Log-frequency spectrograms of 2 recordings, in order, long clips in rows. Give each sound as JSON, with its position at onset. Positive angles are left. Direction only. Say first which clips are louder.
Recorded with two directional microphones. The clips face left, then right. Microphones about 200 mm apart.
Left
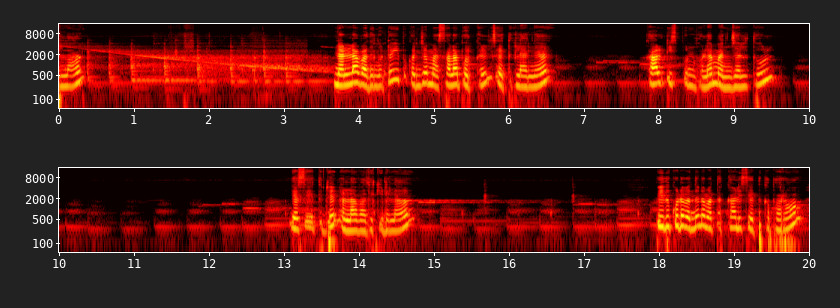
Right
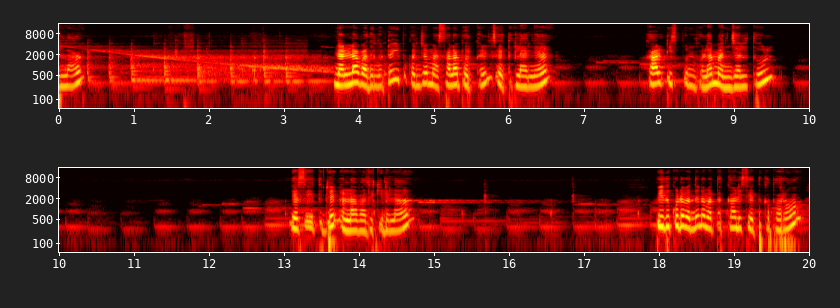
{"t": 0.0, "sound": "a sound", "louder": "right 2 dB", "side_deg": -15}
{"t": 3.7, "sound": "speech", "louder": "right 1 dB", "side_deg": -15}
{"t": 7.8, "sound": "speech", "louder": "right 2 dB", "side_deg": -10}
{"t": 12.7, "sound": "speech", "louder": "right 3 dB", "side_deg": -25}
{"t": 14.8, "sound": "music", "louder": "right 3 dB", "side_deg": -25}
{"t": 17.4, "sound": "speech", "louder": "right 4 dB", "side_deg": -25}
